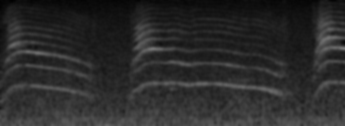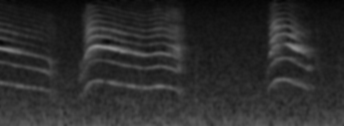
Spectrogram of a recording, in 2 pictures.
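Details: Kittens, dumped with their mother in a box at a turnpike, crying while being photographed: five high, arched meows with rich harmonics, each about a second long, spaced roughly two seconds apart in a quiet room.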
